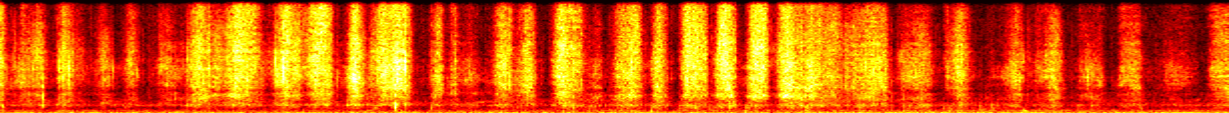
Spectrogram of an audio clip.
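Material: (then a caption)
Leather. A gloved hand rubs oil into the toe and sides of a hollow brown leather Red Wing Weekender Chukka boot held in one hand. The sound is a steady run of soft, rhythmic rubbing strokes with bright, airy swishes over a constant low rumble.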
